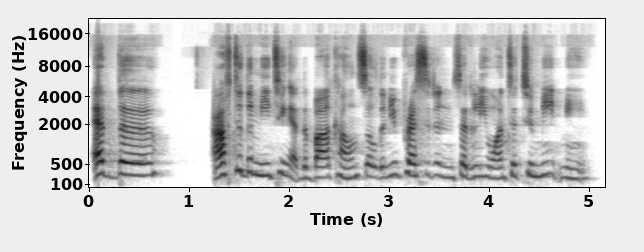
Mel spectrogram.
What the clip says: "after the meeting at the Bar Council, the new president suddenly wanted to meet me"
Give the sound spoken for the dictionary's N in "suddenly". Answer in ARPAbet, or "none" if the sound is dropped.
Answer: N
